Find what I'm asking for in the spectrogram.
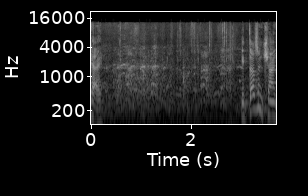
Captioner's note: crowd laughing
